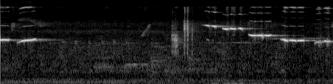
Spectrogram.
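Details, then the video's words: Bali brown-chested jungle flycatcher singing a lure song meant to rile rivals: one short whistle, a quiet gap with a soft click, then rapid pure whistled notes sliding downward in a falling run. "Suara SRDC Bali Paling di sukai srdc lain | Pancingan Srdc bikin srdc lain naik emosi"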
